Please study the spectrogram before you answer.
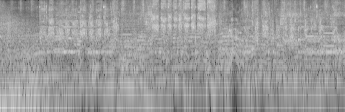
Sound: sniffing, barking

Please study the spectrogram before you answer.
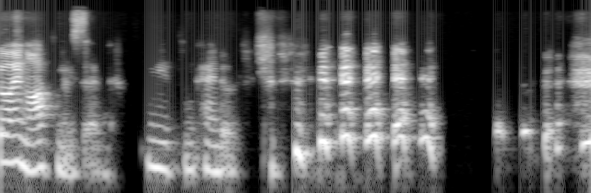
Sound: laughs

